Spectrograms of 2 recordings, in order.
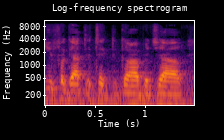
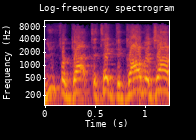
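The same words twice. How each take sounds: First: It is said in a gentle, sweet tone. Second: It is said in a harsh, nagging tone. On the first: A kind reminder that gets a man to act. The speaker calls it right. "talking to him the right way" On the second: A scolding accusation of forgetting again. The speaker calls it wrong. "Instead of"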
